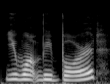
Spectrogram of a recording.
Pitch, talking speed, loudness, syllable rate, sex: 220 Hz, 215 wpm, -15 LUFS, 5.4 syllables/s, female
